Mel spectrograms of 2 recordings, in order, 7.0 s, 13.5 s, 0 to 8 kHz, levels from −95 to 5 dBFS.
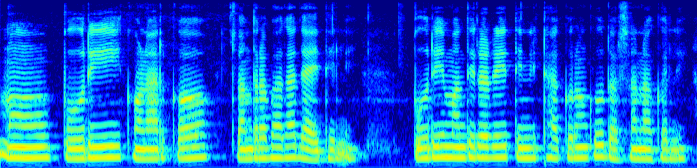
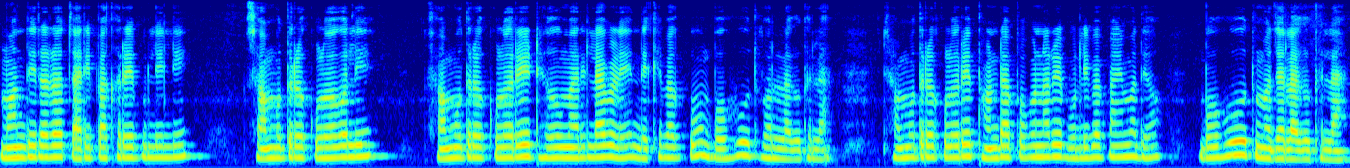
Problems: none marked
